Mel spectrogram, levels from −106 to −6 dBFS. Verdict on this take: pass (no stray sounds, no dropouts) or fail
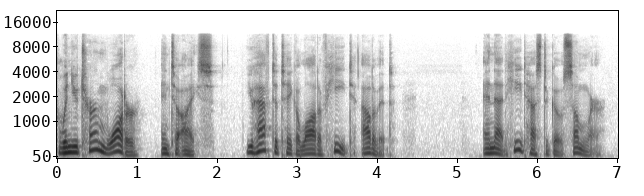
pass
